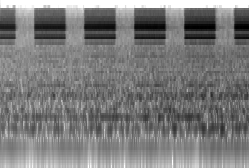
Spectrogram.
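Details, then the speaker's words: Clock alarm: repeating high beep bursts, about two per second, faint over room hum. The owner suspects the price sticker is covering the beeper; the cause is unconfirmed. Quiet alarm beep. "whether you can hear it it's not all that loud"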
